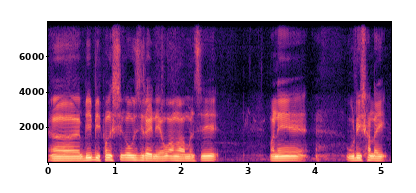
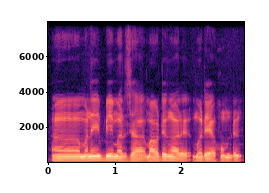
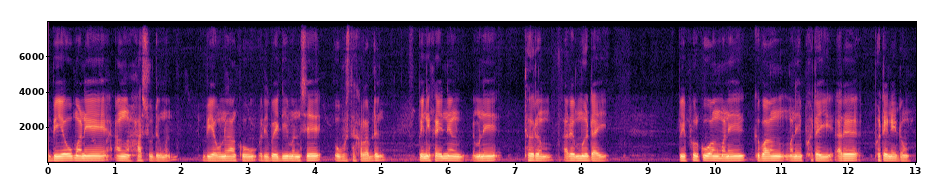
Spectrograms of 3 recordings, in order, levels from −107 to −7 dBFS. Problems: constant background noise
